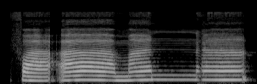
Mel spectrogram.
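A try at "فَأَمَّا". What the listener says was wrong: Nah, durasinya lagi di bagian nunnya. Fa'amanna gitu. Bagian mengalir nunnya.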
